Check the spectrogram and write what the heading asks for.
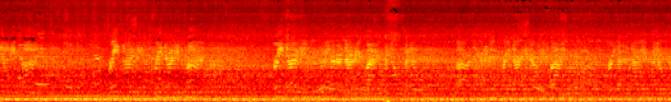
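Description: Reverberant crowd-and-PA sound of a car auction: indistinct amplified auctioneer's voice and crowd chatter over a strong steady low hum, with one brief low thump just before six seconds.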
